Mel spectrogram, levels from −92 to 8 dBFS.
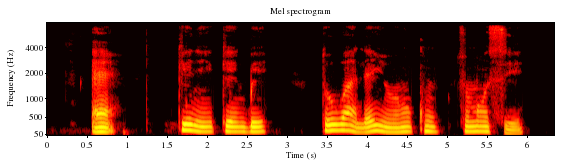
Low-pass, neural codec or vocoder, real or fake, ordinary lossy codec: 7.2 kHz; none; real; none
